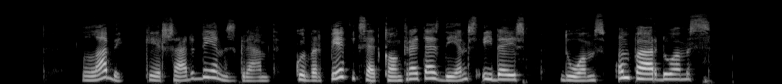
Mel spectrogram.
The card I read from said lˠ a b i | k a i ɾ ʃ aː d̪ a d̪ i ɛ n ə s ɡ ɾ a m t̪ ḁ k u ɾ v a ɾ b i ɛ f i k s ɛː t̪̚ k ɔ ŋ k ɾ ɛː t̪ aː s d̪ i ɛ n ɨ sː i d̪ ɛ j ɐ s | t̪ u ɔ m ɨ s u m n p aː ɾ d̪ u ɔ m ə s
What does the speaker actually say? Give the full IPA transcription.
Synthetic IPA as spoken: lˠ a b i | k a i ɾ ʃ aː d̪ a d̪ i ɛ n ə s ɡ ɾ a m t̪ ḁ k u ɾ v a ɾ p i ɛ f i k s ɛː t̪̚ k ɔ ŋ k ɾ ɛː t̪ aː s d̪ i ɛ n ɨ s i d̪ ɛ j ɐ s | d̪ u ɔ m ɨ s u n p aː ɾ d̪ u ɔ m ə s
